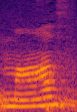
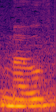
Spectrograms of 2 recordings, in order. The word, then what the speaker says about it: mauve: little bit more of the mauve move depending on how you say it we'll bring it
